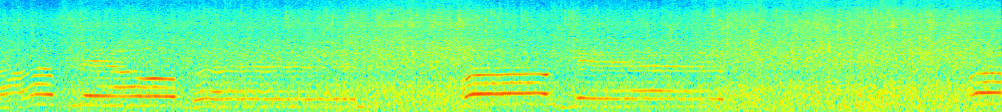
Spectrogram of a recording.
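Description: Rain falling steadily on banana plants and garden foliage, an even hiss. Over it runs a slow tune of held notes that slide between pitches.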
